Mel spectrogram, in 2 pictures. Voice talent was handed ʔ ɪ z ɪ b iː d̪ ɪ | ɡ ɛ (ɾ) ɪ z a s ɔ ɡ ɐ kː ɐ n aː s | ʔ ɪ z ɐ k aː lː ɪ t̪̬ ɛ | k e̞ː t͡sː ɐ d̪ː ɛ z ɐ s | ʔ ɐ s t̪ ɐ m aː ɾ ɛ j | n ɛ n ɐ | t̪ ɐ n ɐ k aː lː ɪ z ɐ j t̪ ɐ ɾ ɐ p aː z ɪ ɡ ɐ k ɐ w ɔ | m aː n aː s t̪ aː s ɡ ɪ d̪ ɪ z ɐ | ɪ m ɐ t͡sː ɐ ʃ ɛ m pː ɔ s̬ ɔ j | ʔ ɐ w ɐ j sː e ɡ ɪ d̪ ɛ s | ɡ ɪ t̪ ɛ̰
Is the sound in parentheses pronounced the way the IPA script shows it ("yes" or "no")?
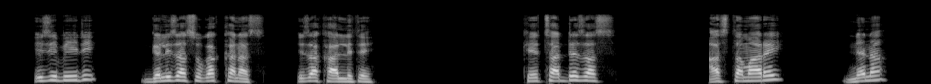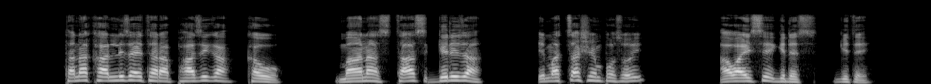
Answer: no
